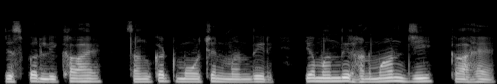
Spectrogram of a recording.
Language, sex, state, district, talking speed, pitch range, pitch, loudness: Hindi, male, Bihar, Supaul, 130 wpm, 125-145 Hz, 130 Hz, -18 LUFS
